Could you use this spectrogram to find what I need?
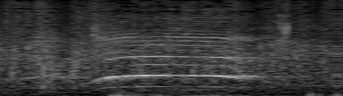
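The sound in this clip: Audience applause for a performer on a stage show: brief, fairly loud clapping and cheering, with a sustained whoop or whistle rising over the crowd in the middle.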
